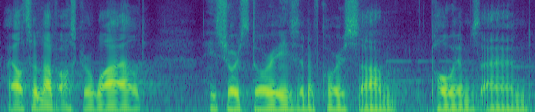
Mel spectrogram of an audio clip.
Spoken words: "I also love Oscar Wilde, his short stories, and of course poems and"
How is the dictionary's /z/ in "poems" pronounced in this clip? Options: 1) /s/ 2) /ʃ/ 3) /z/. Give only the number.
3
